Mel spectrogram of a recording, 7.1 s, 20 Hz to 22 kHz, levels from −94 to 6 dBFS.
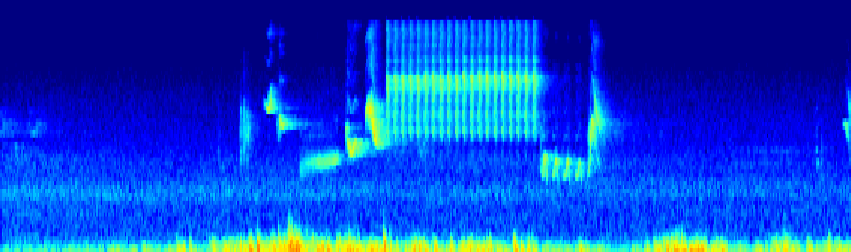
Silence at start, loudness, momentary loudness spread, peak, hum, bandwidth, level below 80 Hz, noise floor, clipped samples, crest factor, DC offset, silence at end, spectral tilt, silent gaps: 0.05 s; -33 LUFS; 18 LU; -12 dBFS; none; 16.5 kHz; -34 dBFS; -54 dBFS; under 0.1%; 20 dB; under 0.1%; 0 s; -2 dB/octave; none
